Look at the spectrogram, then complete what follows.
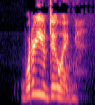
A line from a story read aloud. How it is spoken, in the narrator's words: asked in a choked voice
